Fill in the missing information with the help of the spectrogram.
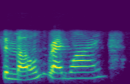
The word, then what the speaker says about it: Symone Redwine: Yeah, it's Symone Redwine. I spell it S-Y-M-O-N-E, Redwine. Also, Attorney Symone, S-Y-M-O-N-E.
